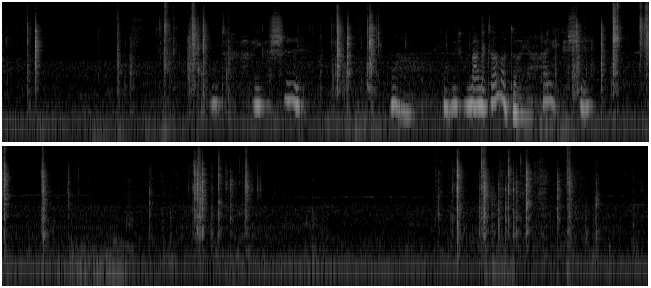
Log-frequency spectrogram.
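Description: Fingers tap and press stickers onto a card.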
